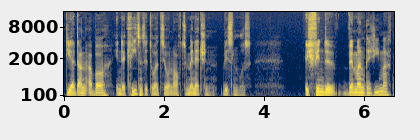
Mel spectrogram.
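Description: A man's voice: fairly low pitch, no echo. A man, a radio drama director, giving his views assertively and in learned wording in an interview. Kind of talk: opinionated interview talk.

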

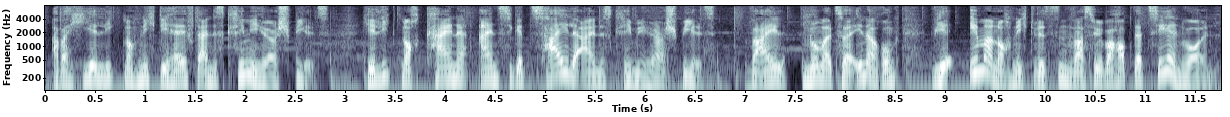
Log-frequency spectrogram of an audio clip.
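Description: A man's voice: a little high, sing-song, normal speed. A man narrating a scripted first-person story as podcast host, in speech with a wry, dramatizing manner. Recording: music behind the voice. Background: music.

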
